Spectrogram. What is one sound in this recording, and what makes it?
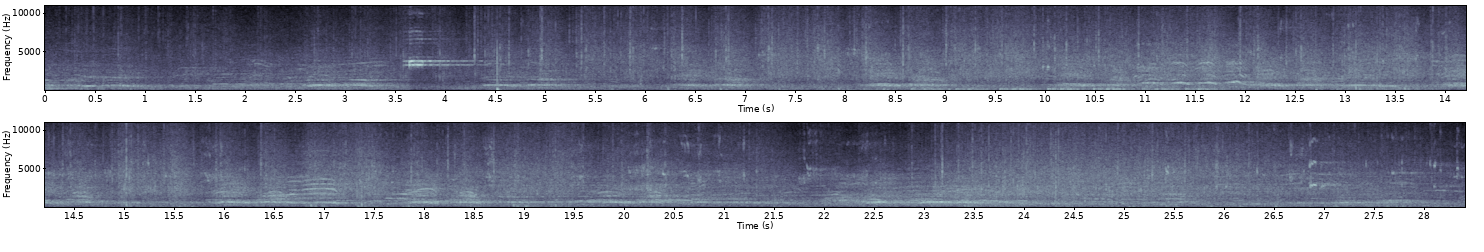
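A large crowd murmurs and cheers in an echoing hall.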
